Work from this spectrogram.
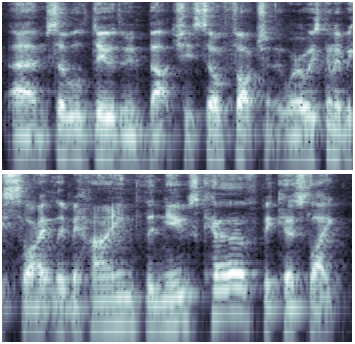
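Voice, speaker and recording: Deep-voiced Yorkshire man, rambling chat. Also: fast talker, mellow. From Yorkshire, England. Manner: rambling, with many fillers and restarts. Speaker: YouTube host. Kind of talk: casual solo monologue.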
